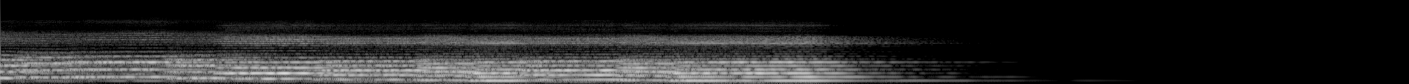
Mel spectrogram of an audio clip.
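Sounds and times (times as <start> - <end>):
male choir singing, second tenor part: 0.0 - 9.6.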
